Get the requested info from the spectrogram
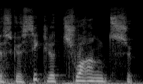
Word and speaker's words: Chuang Tzu: On prononce Chuang Tzu. Le Tzu, c'est une sorte de bourdonnement.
